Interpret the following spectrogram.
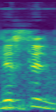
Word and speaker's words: listen: And listen, you can see the T is silent.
